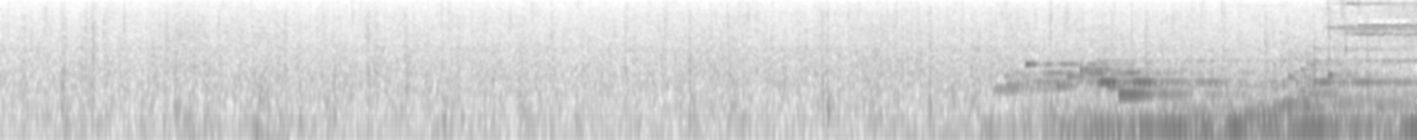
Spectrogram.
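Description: Steady rain falling, an even soft hiss. About ten seconds in, quiet background music comes in with held low notes and higher sustained tones over the rain.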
